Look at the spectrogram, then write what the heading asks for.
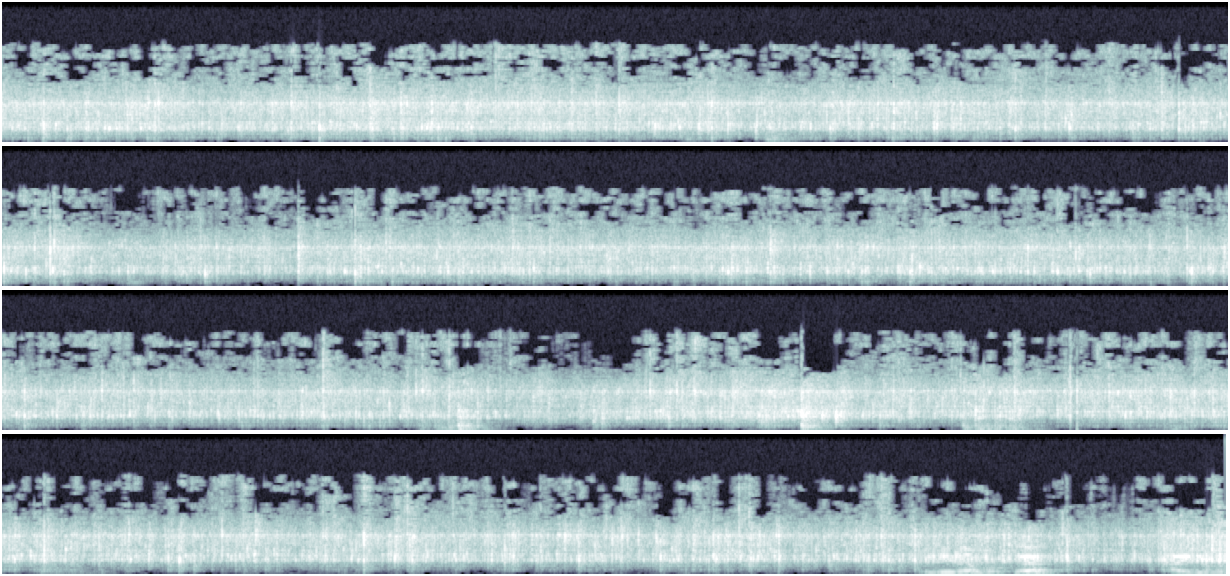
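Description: Curry leaves frying in hot oil in a non-stick pan: a steady sizzle with scattered crackles.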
